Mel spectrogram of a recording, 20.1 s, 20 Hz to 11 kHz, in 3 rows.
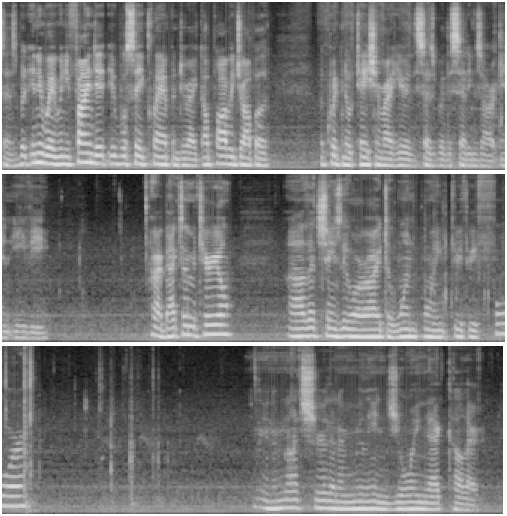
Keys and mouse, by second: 9.0-12.8 drag, 12.8 KP_3, 16.7-17.7 middle drag.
